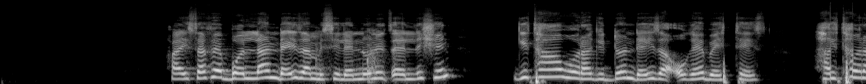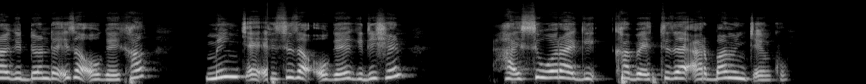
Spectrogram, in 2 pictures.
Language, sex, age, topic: Gamo, female, 25-35, government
